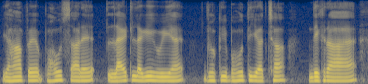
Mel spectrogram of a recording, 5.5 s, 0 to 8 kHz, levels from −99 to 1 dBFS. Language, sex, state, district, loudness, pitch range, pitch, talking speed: Hindi, male, Uttar Pradesh, Lalitpur, -17 LUFS, 135-145 Hz, 140 Hz, 175 wpm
